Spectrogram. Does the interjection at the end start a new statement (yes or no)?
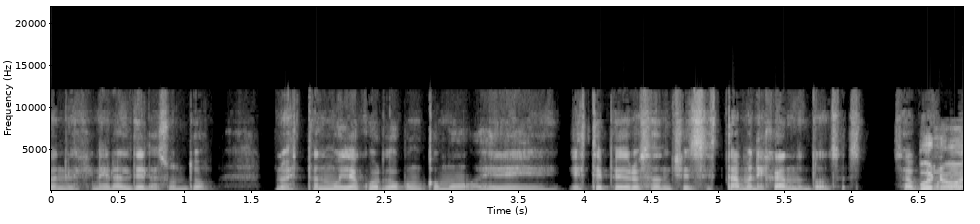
no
